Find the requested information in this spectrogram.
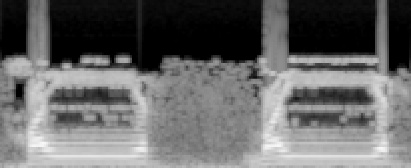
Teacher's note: ترقق الراء إذا كانت ساكنة وقبلها ياء ساكنة · Term: ترقيق الراء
